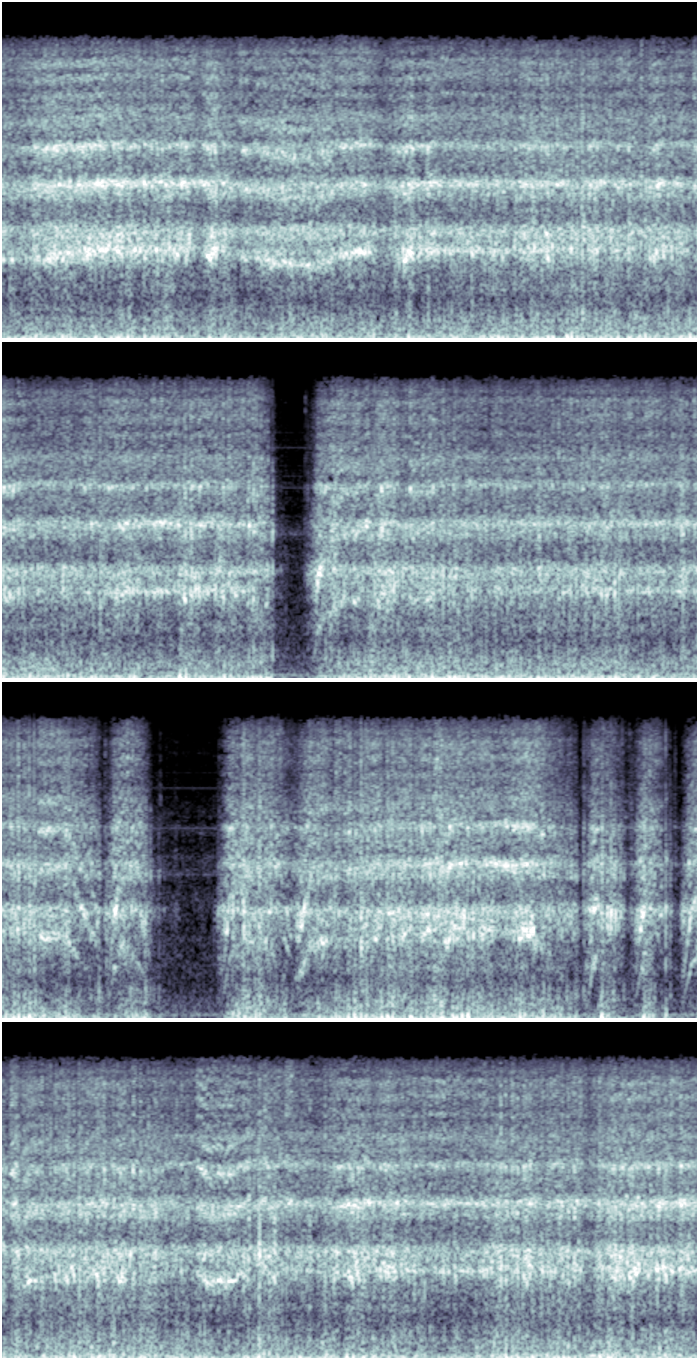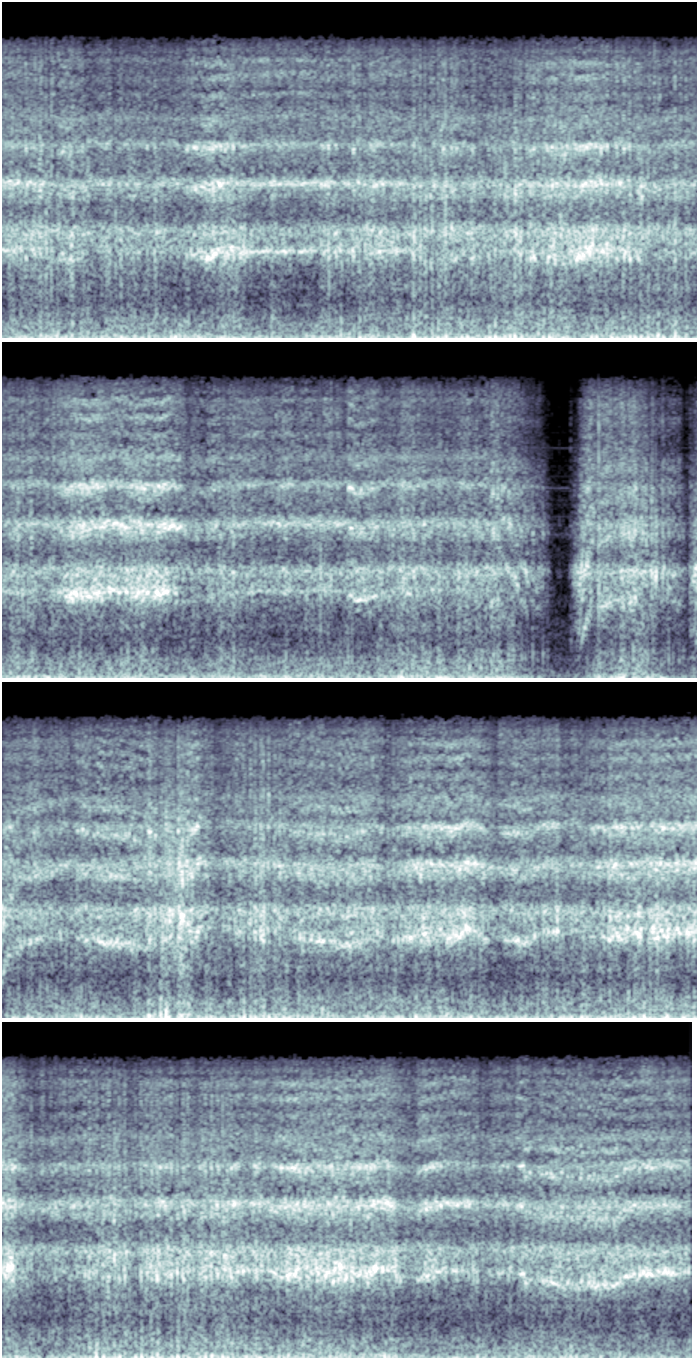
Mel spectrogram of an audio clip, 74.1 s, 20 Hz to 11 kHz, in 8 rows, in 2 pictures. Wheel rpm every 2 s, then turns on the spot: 210, 230, 220, 230, 230, 230, 120, 220, 230, 160, 50, 180, 200, 80, 210, 220, 230, 230, 230, 230, 230, 230, 220, 230, 220, 230, 140, 100, 210, 230, 220, 220, 220, 230, 220, 220, 220.
none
